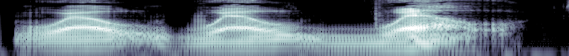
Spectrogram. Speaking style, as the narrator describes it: sneered Snape

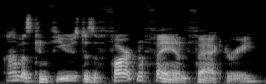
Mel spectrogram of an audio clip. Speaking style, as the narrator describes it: Biddy drawls

